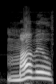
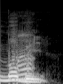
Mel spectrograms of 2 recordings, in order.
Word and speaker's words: mobile: Jackie's new mobile phone. – Mobile. ¿Cuántas veces tengo de decirlo? Mobile. No se dice móvil. Mobile. Es diferente.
